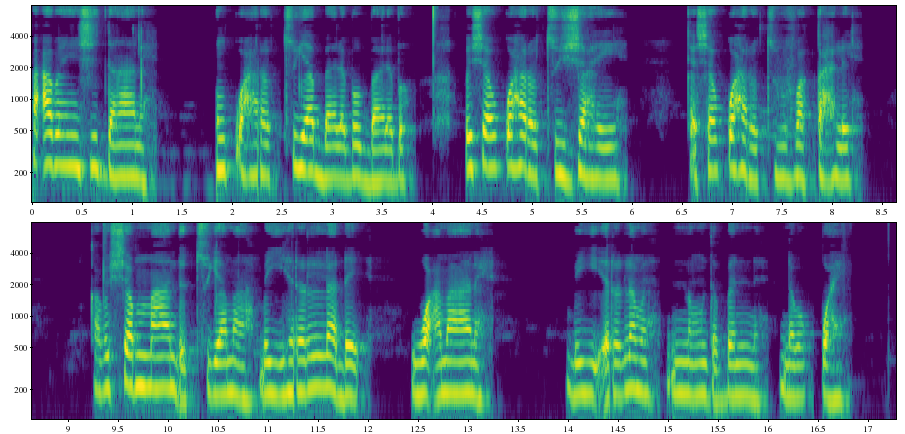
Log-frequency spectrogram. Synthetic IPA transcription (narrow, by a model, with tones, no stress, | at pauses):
pa˦ʔa˦bɨ˦n̩˦ʒi˦daː˦nɨ˨ | ŋ̩˦kʷa̰˨ha˨ɾɨ˨tu˦ja˦ba˨lɨ˨bɨ˦ba˨lɨ˨bɨ˦bɨ˦ʃɛ˦bkʷa˦ɦa˦ɾɨ˨tu˦ʒa˦hɪ˦ | ka˨ʃɛ˦bkʷa˦ha˦˨ɾɨ˨tu˦va˦ka˨hɪ˦lɨ˦ | ka˨bɨ˦ʃɛ˦bmaː˦n˦dɨ˨tu˦ja˦maː˦˨bɛ˨jɪ˨hɪ˨ɾɨ˦lla˦dɨ˨ | wa˨ʔa˨maː˦nɨ˨ | bɛ˨ji˨ʔɪ˨ɾɨ˨lɨ˦mɨ˨˦nɨ˦ŋdɨ˨bɨ˦nːɨ˨nɨ˦bɨ˦ka˦hɪ˦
